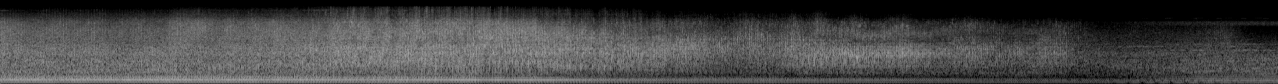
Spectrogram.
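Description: Single-engine biplane's piston engine and propeller at full takeoff power, a steady, unchanging note. It is loudest as the plane rolls past and lifts off, then fades after about ten seconds as it climbs away.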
